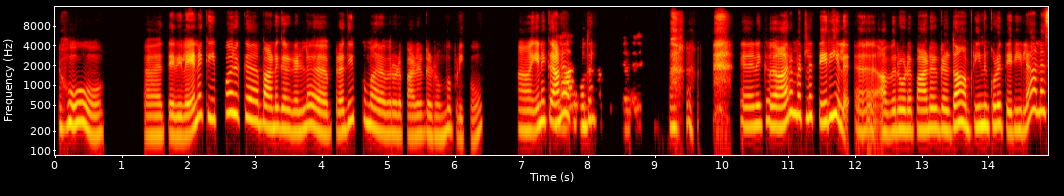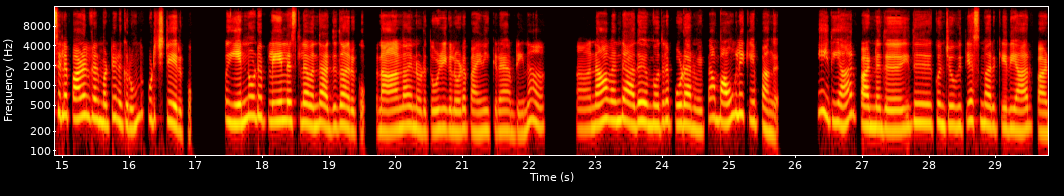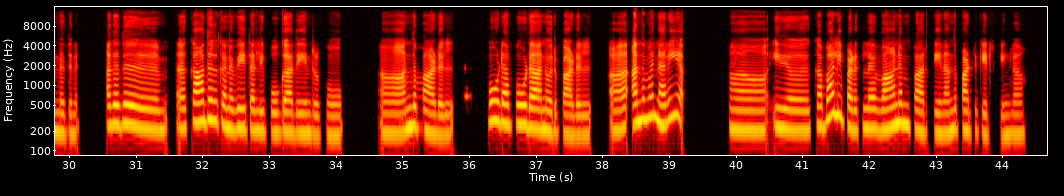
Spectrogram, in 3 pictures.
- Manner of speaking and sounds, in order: chuckle; in English: "பிளேலிஸ்ட்ல"; other noise
- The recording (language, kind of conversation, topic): Tamil, podcast, ஒரு பயணத்தை இசைப் பின்னணியாக நினைத்தால் அது எப்படி இருக்கும்?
